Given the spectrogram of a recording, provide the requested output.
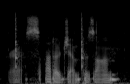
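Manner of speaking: ordinary talk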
